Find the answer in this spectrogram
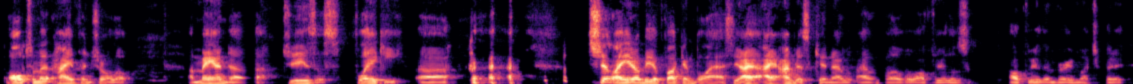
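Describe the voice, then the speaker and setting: A man's voice: on the low side, fairly bright tone. A middle-aged man, a podcast guest, talking casually in a rambling, profane way full of fillers and stories.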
